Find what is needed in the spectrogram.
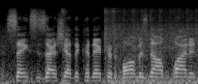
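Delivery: usual speaking voice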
